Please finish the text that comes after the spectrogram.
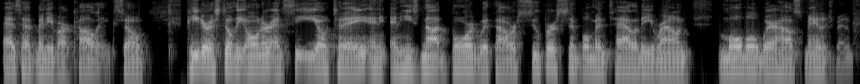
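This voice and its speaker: Middle-aged man, low voice, steady explainer on a video call. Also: normal speed. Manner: steady, explanatory, self-deprecating. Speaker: partnerships head, guest. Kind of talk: casual interview chat.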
